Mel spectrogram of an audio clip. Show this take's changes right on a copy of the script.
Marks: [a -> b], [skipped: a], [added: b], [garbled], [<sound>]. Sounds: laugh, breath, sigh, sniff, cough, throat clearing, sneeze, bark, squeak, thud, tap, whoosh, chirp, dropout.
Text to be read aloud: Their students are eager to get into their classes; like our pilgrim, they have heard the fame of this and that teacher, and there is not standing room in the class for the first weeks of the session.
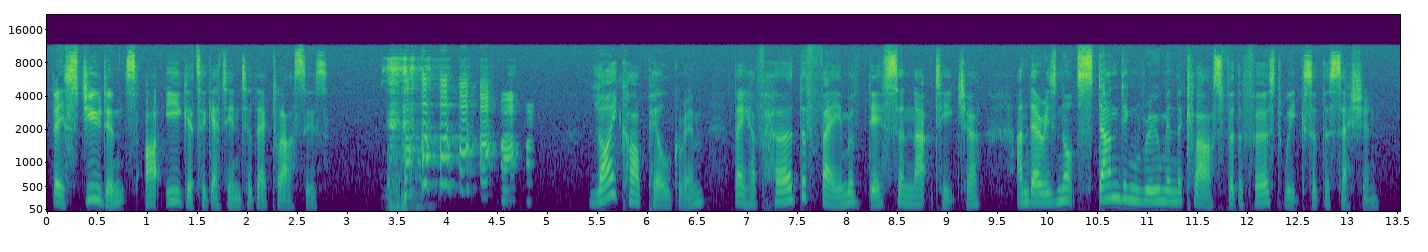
Their students are eager to get into their classes; [laugh] like our pilgrim, they have heard the fame of this and that teacher, and there is not standing room in the class for the first weeks of the session.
